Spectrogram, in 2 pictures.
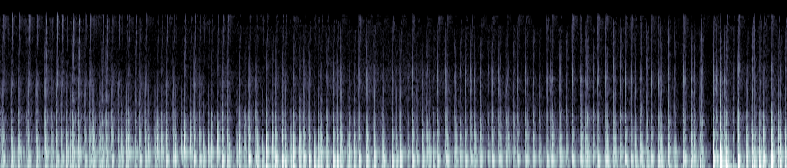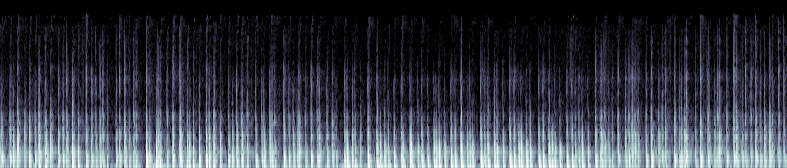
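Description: Fingers tap rapidly on an old paper book, making a steady stream of dull, muffled thuds with almost no ring. The sound is weighted toward the low end, and the tapping grows a little louder about halfway through.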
